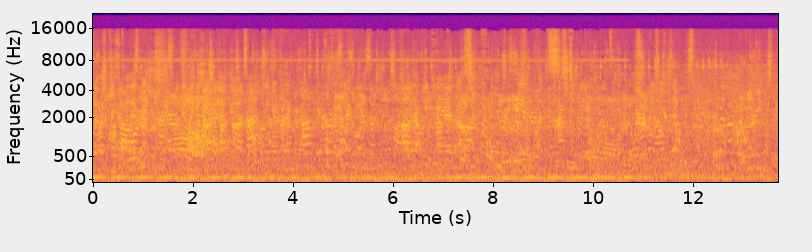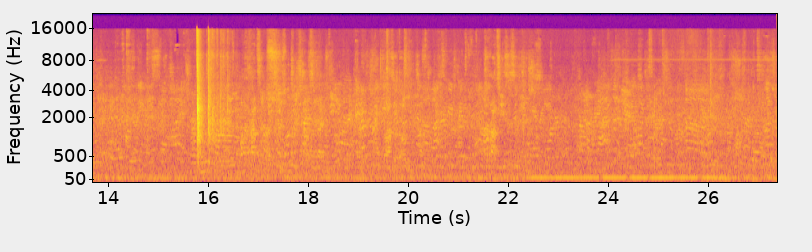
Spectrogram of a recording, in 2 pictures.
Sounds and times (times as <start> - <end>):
Speech: 0.0 - 27.3.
